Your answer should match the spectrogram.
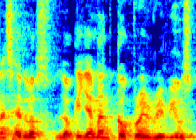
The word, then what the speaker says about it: Cochrane: Cochrane se escribe C-O-C-H-R-A-N-E.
